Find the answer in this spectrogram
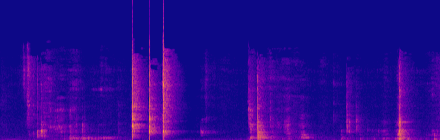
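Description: A pink plastic rotary-blade thread-cutter case (a Bladesaver-type cutter) being handled, opened and twisted shut, with rattling plastic and three sharp clicks about a second and a half in.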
